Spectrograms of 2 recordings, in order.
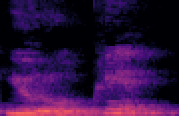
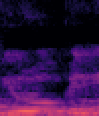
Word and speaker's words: European: For example, a European. Okay. Even though the letter E is a vowel, we pronounce, or the starting sound of European is y.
